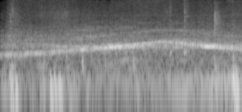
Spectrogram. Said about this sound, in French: il y a les sirènes de la police qui viennent euh, nous arrêter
